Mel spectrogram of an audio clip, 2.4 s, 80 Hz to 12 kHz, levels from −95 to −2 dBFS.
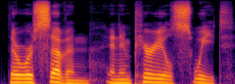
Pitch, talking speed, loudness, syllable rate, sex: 135 Hz, 130 wpm, -19 LUFS, 5.9 syllables/s, male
